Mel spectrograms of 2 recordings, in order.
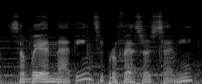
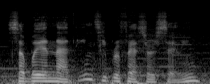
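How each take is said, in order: Both takes have the same delivery.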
